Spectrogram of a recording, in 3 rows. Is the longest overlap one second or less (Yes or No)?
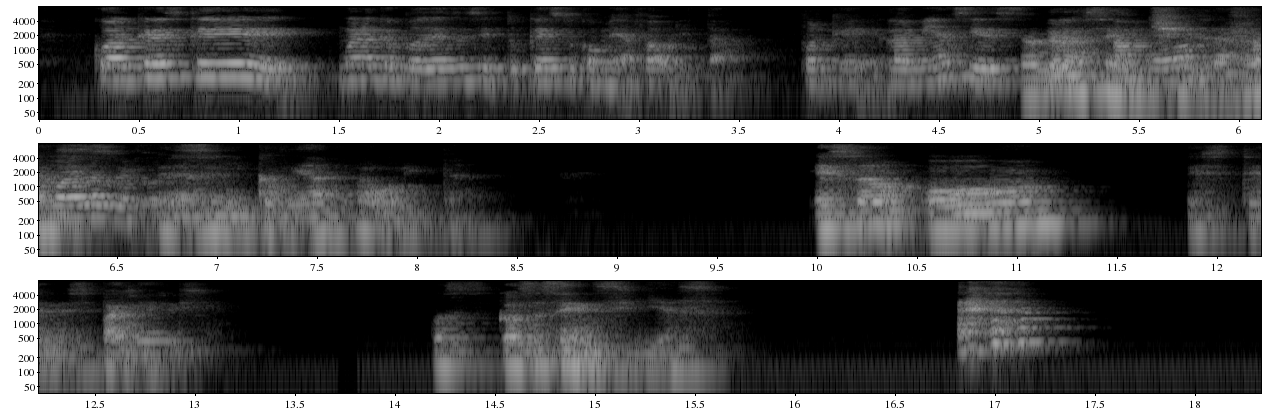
No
